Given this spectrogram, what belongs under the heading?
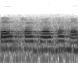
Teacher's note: सब में दोनों होठ आपके आपस में मिल रहे हैं।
